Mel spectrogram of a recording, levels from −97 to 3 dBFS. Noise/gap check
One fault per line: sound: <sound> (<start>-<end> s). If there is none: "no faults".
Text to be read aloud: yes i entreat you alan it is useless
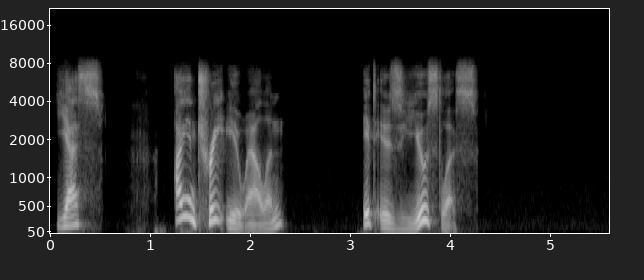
no faults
